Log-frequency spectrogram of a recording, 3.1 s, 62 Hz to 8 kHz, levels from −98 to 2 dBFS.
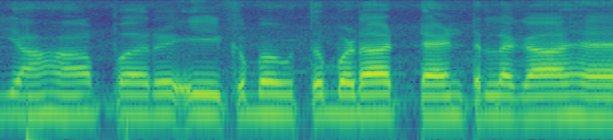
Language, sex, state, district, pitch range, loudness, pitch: Hindi, male, Uttar Pradesh, Shamli, 145-155 Hz, -16 LUFS, 150 Hz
